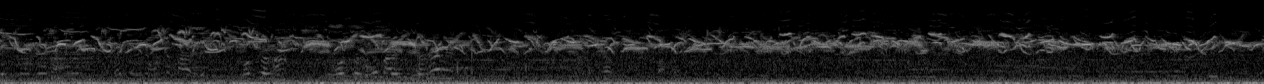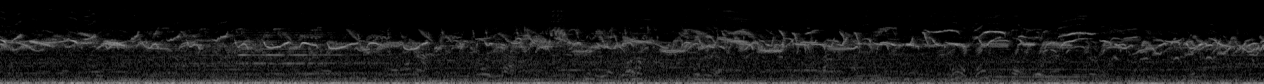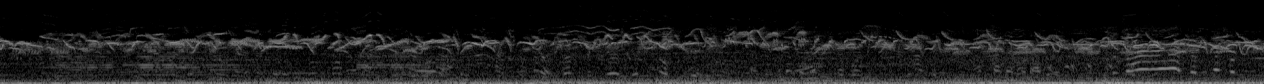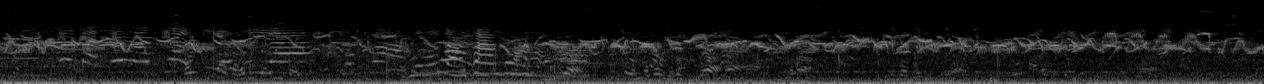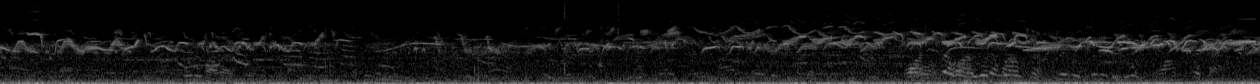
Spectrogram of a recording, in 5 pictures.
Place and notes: A lot of people put the cage hanging from a tree, Birdcage birds chirping, Binaural recording, Zoom H6+ Soundman OKM II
